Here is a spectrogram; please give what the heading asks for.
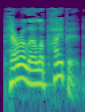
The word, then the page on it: parallelepiped: British English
